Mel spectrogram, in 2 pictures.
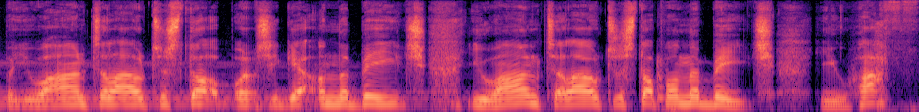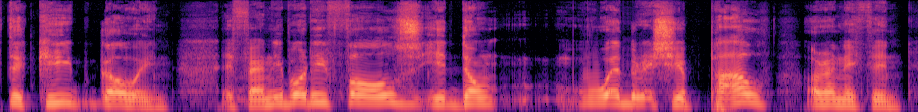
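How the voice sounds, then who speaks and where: An actor playing a young British infantry soldier in an audio drama, firm and matter-of-fact. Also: male voice, sits high, a little fast, few pauses, no echo, studio quality, close to an everyday voice.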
